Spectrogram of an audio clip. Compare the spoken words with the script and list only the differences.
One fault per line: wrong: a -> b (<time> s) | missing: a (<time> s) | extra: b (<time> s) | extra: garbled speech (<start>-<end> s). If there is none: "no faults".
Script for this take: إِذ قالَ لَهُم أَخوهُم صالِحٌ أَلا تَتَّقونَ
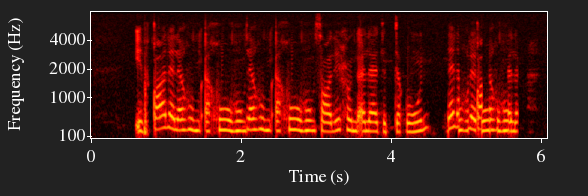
extra: لَهُم أَخوهُم (2.1 s)
extra: garbled speech (4.7-5.7 s)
